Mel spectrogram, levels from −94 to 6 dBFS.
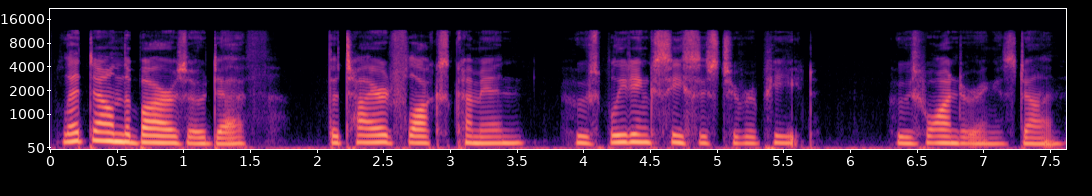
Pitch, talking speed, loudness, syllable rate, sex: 185 Hz, 155 wpm, -17 LUFS, 4.6 syllables/s, female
